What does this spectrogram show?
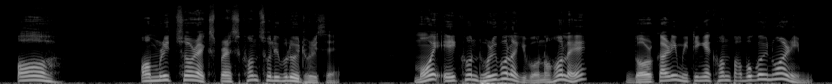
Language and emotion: Assamese, surprised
